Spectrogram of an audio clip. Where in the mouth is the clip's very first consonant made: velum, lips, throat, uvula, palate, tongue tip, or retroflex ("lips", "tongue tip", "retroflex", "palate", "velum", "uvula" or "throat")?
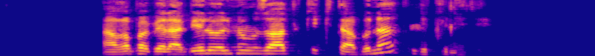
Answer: throat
